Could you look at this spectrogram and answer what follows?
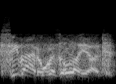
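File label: Hungarian damaged oil mood low, speech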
